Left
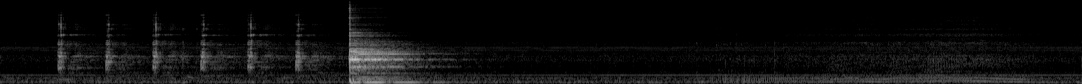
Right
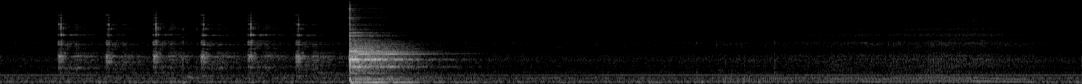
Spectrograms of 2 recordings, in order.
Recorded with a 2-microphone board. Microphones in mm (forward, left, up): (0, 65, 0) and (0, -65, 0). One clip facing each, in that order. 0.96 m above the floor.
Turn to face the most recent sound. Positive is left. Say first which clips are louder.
# even
turn(degrees=0)  # may be behind; listen again after turning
